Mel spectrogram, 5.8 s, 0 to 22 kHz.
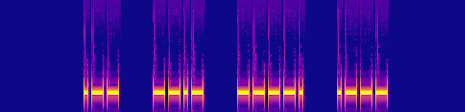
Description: Morse code, heard as a keyed tone, about 25 wpm, spaced as for 14 wpm, 700 Hz. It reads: WQ9J
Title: USA Call Signs - 4 Characters - 3x Character Spacing - 25wpm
